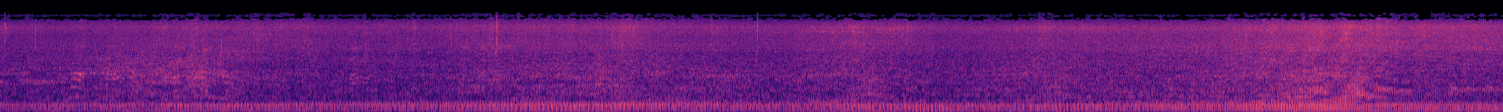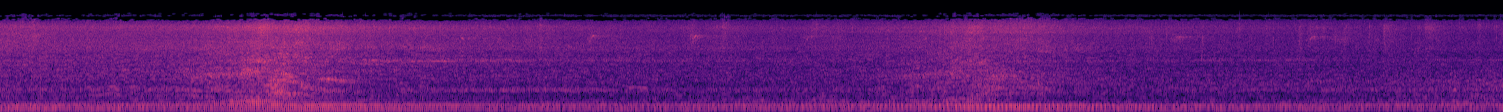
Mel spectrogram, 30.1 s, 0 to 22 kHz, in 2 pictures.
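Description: Motor vehicles passing over a steady low engine hum. Each one swells and fades, the loudest about 13 and 18 seconds in, with another near 25 seconds.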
